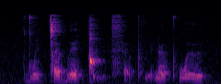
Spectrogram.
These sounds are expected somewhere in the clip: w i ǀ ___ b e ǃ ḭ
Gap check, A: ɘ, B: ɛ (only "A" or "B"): B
